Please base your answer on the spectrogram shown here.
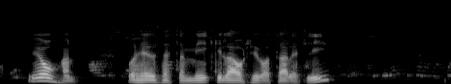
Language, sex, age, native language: Icelandic, male, 40-49, Icelandic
